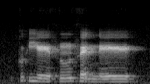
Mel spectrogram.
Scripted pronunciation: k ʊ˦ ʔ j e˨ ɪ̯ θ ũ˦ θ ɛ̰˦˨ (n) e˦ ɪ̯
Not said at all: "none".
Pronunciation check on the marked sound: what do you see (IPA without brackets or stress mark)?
n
